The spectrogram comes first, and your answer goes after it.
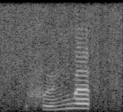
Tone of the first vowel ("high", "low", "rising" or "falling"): rising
